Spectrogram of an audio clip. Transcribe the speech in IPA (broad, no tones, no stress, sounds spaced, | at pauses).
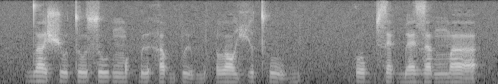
d̪ ɐ ʃ u t u s u ŋ͡m ɔ k͡p ɨ h ɐ b p ɨ b | l ɔ ç o tʰ u b | k o b s ɛ ɡ͡b ɛ z ɐ ŋ͡m ɐ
